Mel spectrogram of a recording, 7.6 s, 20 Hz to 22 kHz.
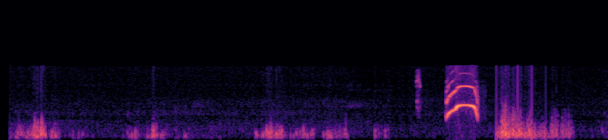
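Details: Little owls mating on a roof ridge, 29 January 2023: a single loud, arched, mewing call rising and then falling, with clear overtones, after soft low rustling and thumping noises.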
